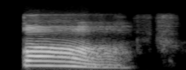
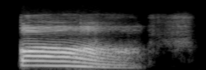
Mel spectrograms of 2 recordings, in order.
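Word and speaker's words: ق: This letter is called qaf, qaf. It is represented with the letter Q. When you pronounce this letter, you keep your mouth fully open. It sounds like the sound of a crow when it's making its noise. Caw, caw, caw, caw.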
